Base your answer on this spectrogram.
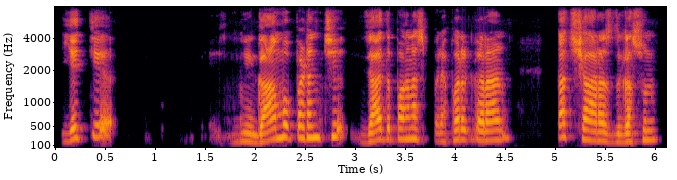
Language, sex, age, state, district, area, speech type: Kashmiri, male, 30-45, Jammu and Kashmir, Bandipora, rural, spontaneous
